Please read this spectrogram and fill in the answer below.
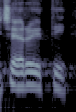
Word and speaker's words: Cerutti: Il titolo è bisogna pronunciarlo proprio alla piemontese perché abbia senso sueruti.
